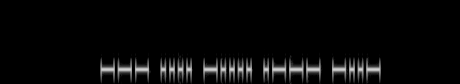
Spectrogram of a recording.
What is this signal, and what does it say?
Morse code, heard as a keyed tone, about 28 wpm, 700 Hz. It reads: OH6JX
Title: DXCC-100 Call Signs - 5 Characters - 28wpm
